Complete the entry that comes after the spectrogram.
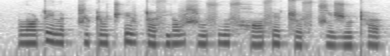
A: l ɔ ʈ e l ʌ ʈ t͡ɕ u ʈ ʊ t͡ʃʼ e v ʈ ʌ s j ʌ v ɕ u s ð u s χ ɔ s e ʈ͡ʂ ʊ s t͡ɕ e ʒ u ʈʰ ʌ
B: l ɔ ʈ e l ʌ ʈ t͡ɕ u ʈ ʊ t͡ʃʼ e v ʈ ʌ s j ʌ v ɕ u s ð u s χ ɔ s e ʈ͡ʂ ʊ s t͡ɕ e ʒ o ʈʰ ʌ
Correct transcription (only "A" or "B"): A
